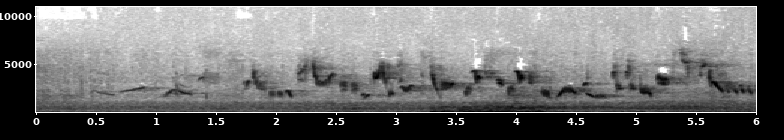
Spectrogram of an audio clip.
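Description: Songbirds singing: a busy run of short, high chirps and whistles. From about three seconds in, a low rumble joins underneath.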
